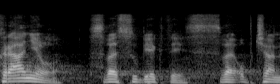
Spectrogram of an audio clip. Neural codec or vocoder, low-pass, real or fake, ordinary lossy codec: vocoder, 48 kHz, 128 mel bands, Vocos; 10.8 kHz; fake; AAC, 64 kbps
